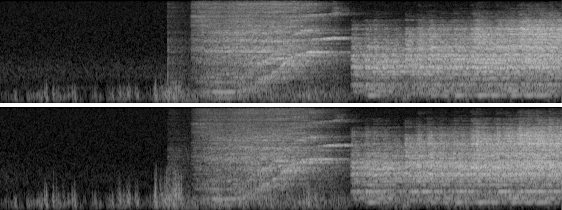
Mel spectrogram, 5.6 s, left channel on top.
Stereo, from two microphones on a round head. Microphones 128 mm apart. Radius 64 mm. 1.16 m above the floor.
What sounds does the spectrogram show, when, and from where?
1.7 s a squeak: 50° left (ahead or behind), 0.6 m
3.5 s a dropped coin: 60° right (ahead or behind), 1.8 m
